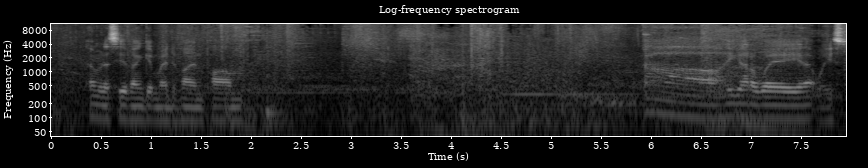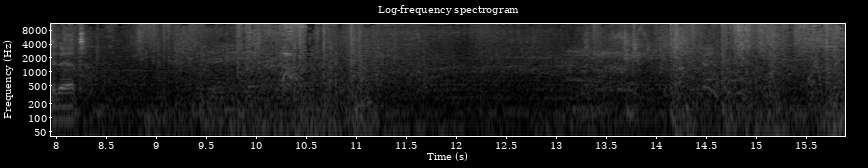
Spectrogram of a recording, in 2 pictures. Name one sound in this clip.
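Game sound effects clash and whoosh.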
